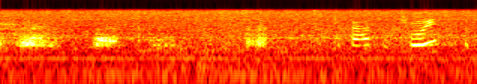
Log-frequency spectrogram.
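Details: Meerkats at a safari park, being rounded up by keepers to be given medicine, give short, squeaky chirps in an uneven series, some rising sharply at the end.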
